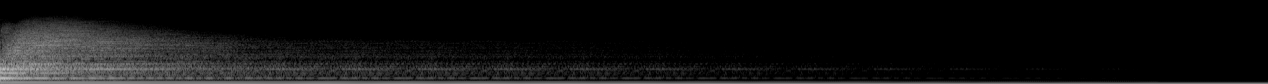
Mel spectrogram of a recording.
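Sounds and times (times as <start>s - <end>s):
Alesis DM-PRO drum machine ride cymbal: 0.0s - 1.6s.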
